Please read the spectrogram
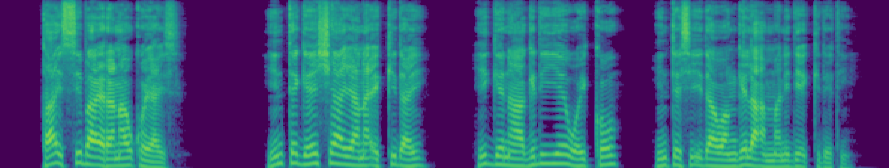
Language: Gofa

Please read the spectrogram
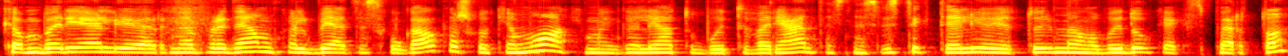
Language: Lithuanian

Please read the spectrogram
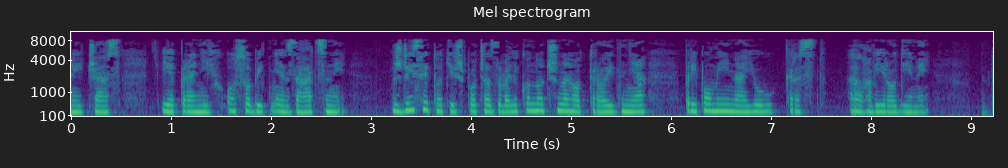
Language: Slovak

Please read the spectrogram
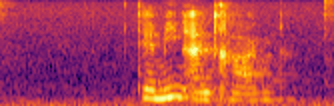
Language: German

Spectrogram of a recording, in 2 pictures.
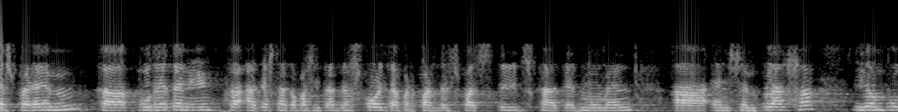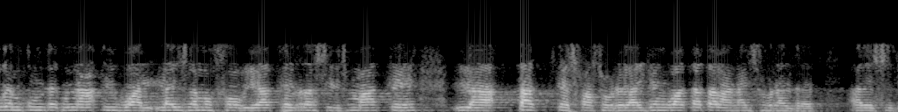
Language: Catalan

